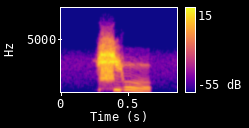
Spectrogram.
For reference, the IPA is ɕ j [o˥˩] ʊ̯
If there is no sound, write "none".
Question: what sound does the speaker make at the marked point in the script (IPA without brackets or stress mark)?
o˥˩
